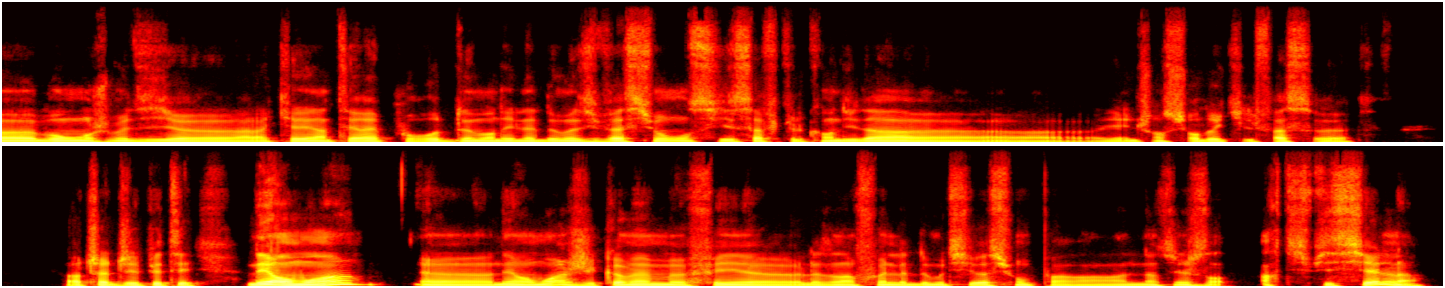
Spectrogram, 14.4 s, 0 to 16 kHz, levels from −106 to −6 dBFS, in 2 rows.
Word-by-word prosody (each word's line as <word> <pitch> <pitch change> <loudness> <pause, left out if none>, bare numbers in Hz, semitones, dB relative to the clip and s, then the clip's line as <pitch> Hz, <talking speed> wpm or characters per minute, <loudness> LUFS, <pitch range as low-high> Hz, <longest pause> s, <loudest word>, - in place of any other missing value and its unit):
heu, - - +3
bon! 115 0 +1
Je 100 - -10
me 100 - -1
dis: 110 +1 -3
«Heu, 95 -1 -1
quel 105 - -3
est - - +2
l'intérêt 105 +3 0
pour 105 -2 -6
eux 115 - -1
de - - -10
demander 100 -1 -1
une 105 - -2
lettre 95 -1 -2
de 95 - -1
motivation 105 +10 -1
s'ils 105 -7 -5
savent 110 +2 -4
que 95 - -10
le - - -9
candidat, 100 +4 +1
heu, 90 -1 -5 0.3
il 95 - -9
y - - -7
a - - -6
1 - - -4
chance 95 0 -9
sur 100 - -5
2 120 +3 -1
qu'il 95 -6 -13
le - - -18
fasse, 105 +3 -4
heu, 95 -2 -6 0.8
par - - -1
ChatGPT?» 105 0 0 0.3
néanmoins, 150 - +9 0.3
heu, 100 -2 +1
néanmoins, 120 +6 +2
j'ai 125 -7 -4
quand 110 +2 +1
même, 120 -2 +3
heu, - - +1
fait, 110 +2 -1
heu, 95 -2 0
la 100 - -2
dernière 100 +1 -2
fois 110 - -3
une 100 - -1
lettre 95 - -3
de 95 - -2
motivation 100 +4 -3
par 95 -4 -6
un 90 +1 -5
intelligence 100 +2 -4 0.2
artificielle 145 - 0
100 Hz, 235 wpm, -23 LUFS, 95-110 Hz, 0.8 s, néanmoins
